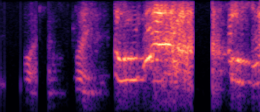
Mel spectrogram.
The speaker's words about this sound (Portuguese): Tadinho, tá chorando. Né? É minha filha,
